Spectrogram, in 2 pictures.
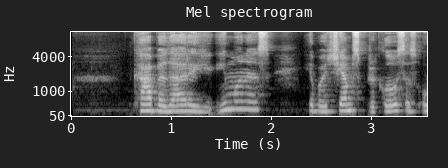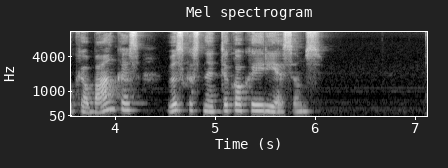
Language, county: Lithuanian, Vilnius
